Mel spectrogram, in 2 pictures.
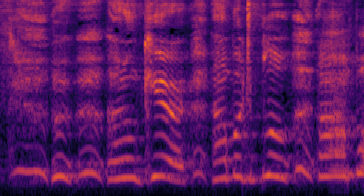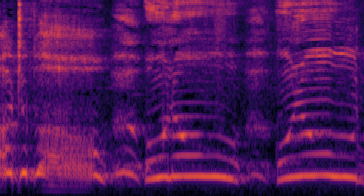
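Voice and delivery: loud, strained rising panic; a character about to blow up, half laughing; about to explode. Acted.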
